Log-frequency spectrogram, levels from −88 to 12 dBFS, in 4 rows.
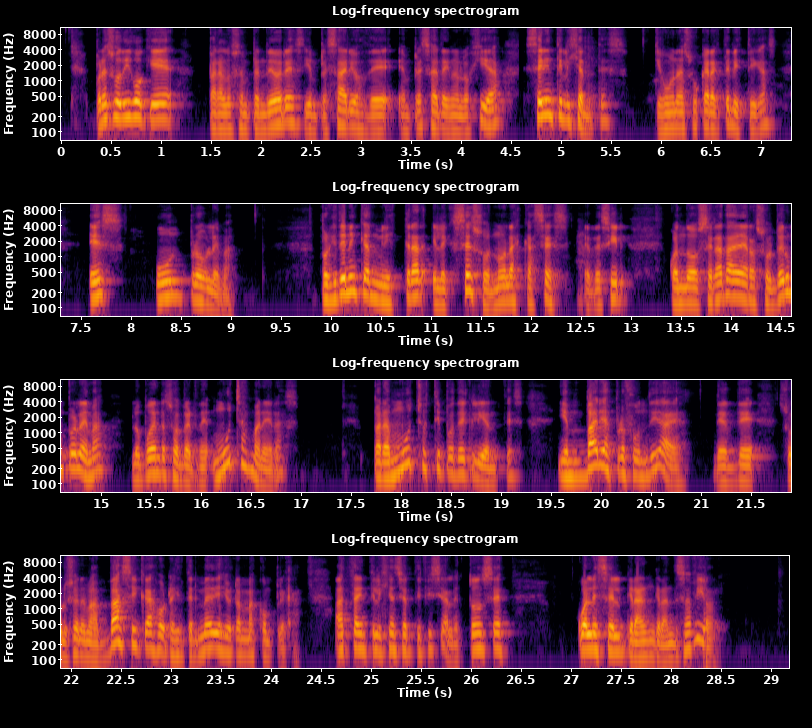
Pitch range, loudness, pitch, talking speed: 115-170 Hz, -18 LUFS, 140 Hz, 160 wpm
